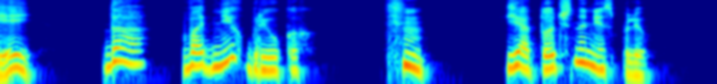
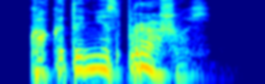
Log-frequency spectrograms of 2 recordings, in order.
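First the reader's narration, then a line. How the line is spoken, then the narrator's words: Indignant whisper. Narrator (Russian): также шепотом возмутился старший принц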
